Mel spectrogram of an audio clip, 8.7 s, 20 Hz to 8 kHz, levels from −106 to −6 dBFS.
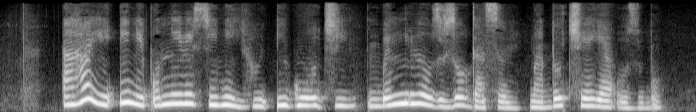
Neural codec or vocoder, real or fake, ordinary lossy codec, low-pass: codec, 44.1 kHz, 1.7 kbps, Pupu-Codec; fake; MP3, 48 kbps; 7.2 kHz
